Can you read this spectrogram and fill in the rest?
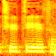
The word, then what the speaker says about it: Twoteeth: My name is Kelly Tutteth, and for the record, you spell that T-W-O-T-E-E-T-H.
